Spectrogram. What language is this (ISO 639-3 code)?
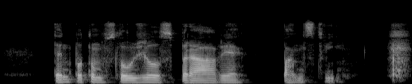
ces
